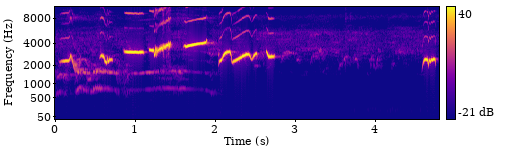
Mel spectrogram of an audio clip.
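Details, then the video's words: Kacer (Oriental magpie-robin) in full song: lower slurred notes mixed with loud, ringing, high whistles in long connected phrases, then a pause and a single sharp whistle. "Masteran Kacer Manjur"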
